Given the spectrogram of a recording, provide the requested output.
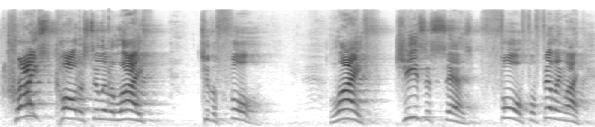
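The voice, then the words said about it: Loud shouting preaching. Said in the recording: “I'm in a loud environment. I'm shouting too loud”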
